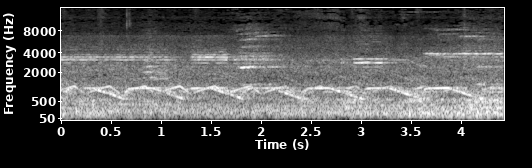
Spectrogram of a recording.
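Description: An electronic siren sweeping its pitch up and down in a fast repeating cycle, about twice a second, over a steady background hiss.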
